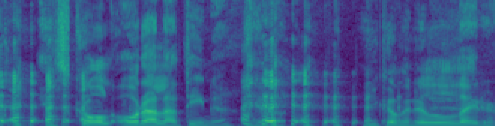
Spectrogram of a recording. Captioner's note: laughing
